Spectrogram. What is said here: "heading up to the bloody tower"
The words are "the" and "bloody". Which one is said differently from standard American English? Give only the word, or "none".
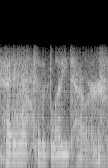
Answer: none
